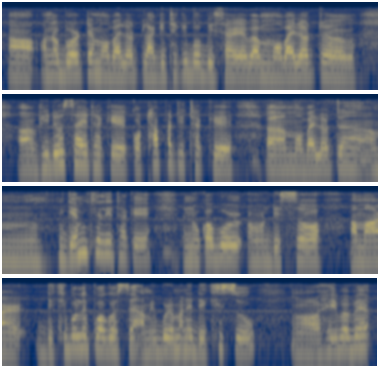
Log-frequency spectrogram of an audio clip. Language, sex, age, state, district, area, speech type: Assamese, female, 18-30, Assam, Tinsukia, rural, spontaneous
